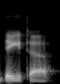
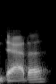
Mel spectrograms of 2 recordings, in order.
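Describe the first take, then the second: First: Data as DAY-tuh; data, opening like the word day; long-a data. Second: Data as DAT-uh; data, opening like the word dad; short-a data. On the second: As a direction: say data with the a of cat. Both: Shown as a demonstration. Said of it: "arbitrarily switch between data and data".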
